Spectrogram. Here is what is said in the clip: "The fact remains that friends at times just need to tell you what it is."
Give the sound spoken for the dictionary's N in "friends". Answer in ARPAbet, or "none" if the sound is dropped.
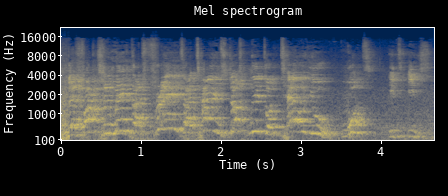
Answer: none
